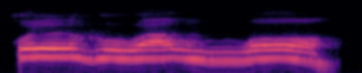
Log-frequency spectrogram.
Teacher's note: lamnya tetap tebal ya lam itu dia tebal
